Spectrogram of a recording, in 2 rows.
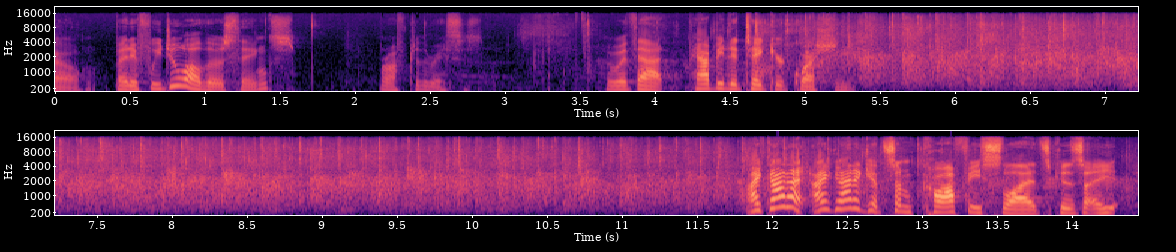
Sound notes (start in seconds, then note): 6.4 applause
